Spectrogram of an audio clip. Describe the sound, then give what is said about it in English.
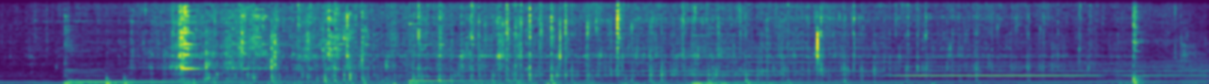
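A spoon clinks in a cup while instant Nescafe coffee is stirred with cream and sugar: many light, faint metallic taps and ringing chinks, scattered irregularly, with one sharper clink near the end. “Now that is the sound of heaven. My little bit of cream, my lot of bit of sugar, and my delicious Nescafe.”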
